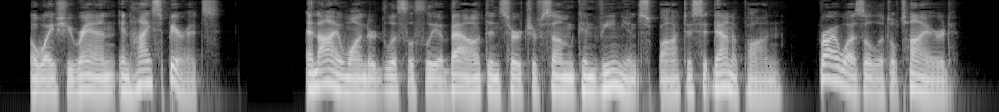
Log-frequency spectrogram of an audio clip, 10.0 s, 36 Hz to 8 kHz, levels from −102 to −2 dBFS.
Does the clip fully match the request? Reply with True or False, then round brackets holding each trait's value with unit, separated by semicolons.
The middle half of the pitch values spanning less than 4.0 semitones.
True (2.9 semitones)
